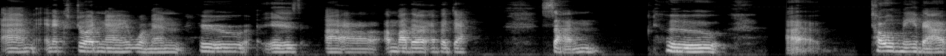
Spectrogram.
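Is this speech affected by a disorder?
Yes: deafness; two cochlear implants after Esteem battery died at 10 years, permanently deaf without them.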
